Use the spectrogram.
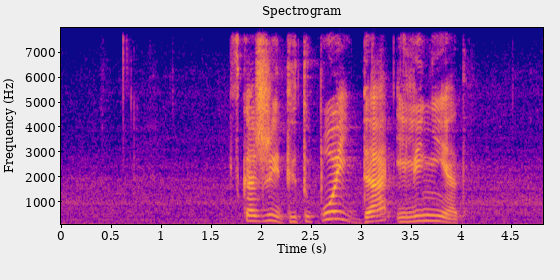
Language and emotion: Russian, angry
